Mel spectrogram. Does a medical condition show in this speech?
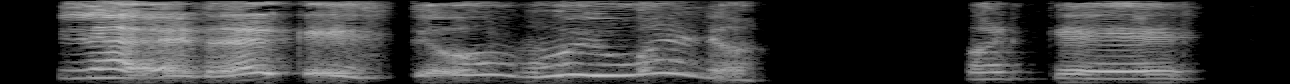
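Yes: cerebral palsy.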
